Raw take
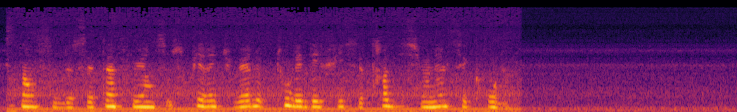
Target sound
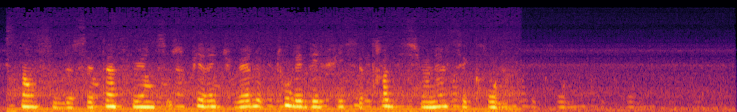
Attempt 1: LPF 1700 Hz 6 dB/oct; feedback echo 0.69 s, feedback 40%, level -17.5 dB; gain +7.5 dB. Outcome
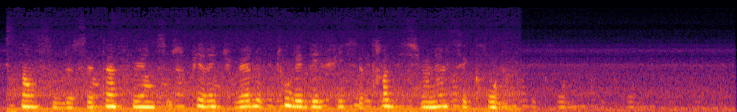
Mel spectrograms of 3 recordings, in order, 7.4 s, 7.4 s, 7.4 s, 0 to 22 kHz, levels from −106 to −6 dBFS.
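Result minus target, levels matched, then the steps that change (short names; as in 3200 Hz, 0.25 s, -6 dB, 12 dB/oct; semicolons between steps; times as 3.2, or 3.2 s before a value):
4000 Hz band -4.5 dB
change: LPF 3700 Hz 6 dB/oct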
